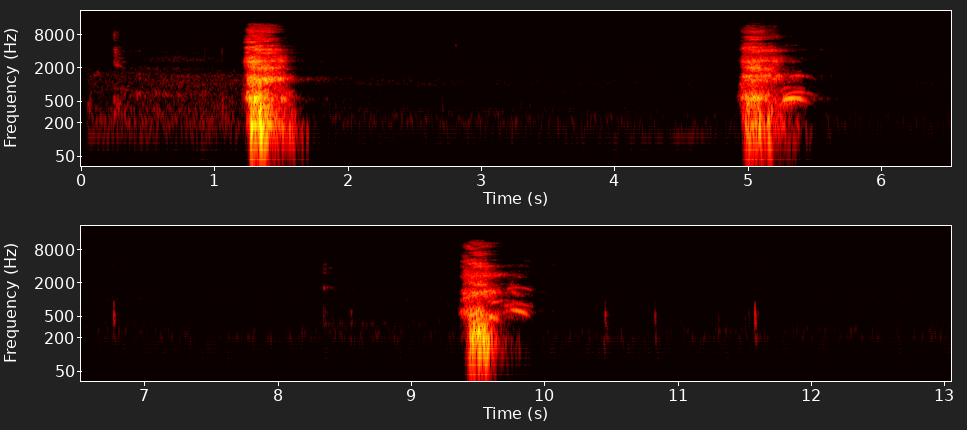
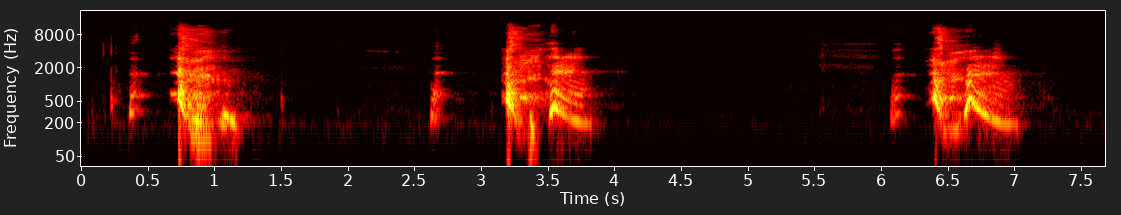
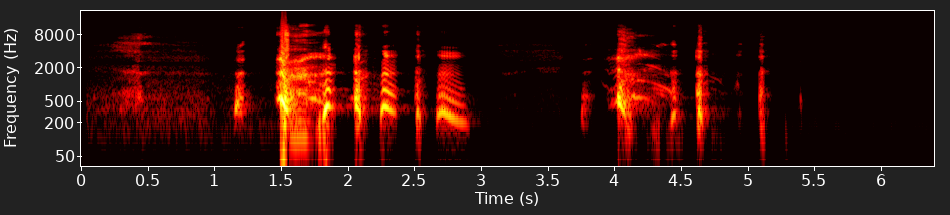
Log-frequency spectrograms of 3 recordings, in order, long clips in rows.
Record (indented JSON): {
  "exhalation_length": "13.1 s",
  "exhalation_amplitude": 30707,
  "exhalation_signal_mean_std_ratio": 0.21,
  "three_cough_length": "7.7 s",
  "three_cough_amplitude": 32768,
  "three_cough_signal_mean_std_ratio": 0.31,
  "cough_length": "6.4 s",
  "cough_amplitude": 32768,
  "cough_signal_mean_std_ratio": 0.24,
  "survey_phase": "beta (2021-08-13 to 2022-03-07)",
  "age": "18-44",
  "gender": "Female",
  "wearing_mask": "No",
  "symptom_none": true,
  "smoker_status": "Never smoked",
  "respiratory_condition_asthma": false,
  "respiratory_condition_other": false,
  "recruitment_source": "REACT",
  "submission_delay": "4 days",
  "covid_test_result": "Negative",
  "covid_test_method": "RT-qPCR"
}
